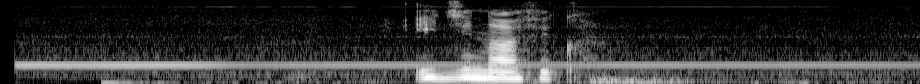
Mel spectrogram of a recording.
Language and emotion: Russian, neutral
